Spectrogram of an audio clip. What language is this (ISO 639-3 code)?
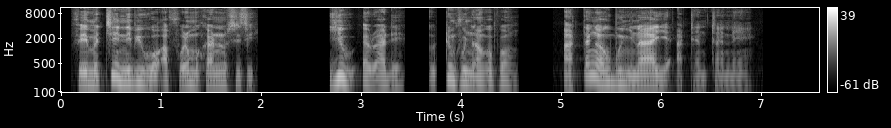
aka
